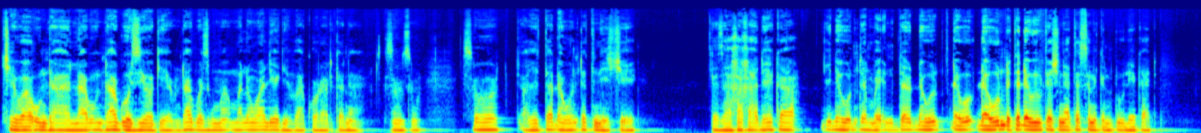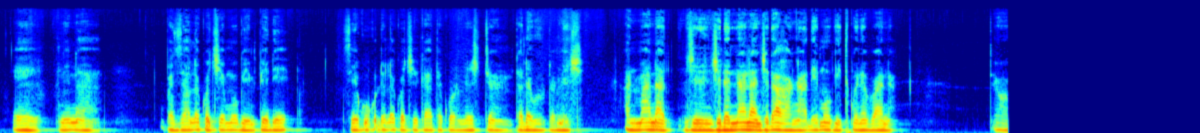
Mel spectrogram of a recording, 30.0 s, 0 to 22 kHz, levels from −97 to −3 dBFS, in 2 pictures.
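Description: From 27.61 s the input likely dropped and silence was written: an audio dropout to silence, cutting the speech into dead, toneless silence through the end.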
